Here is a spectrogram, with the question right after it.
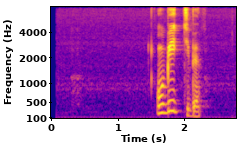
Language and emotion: Russian, neutral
